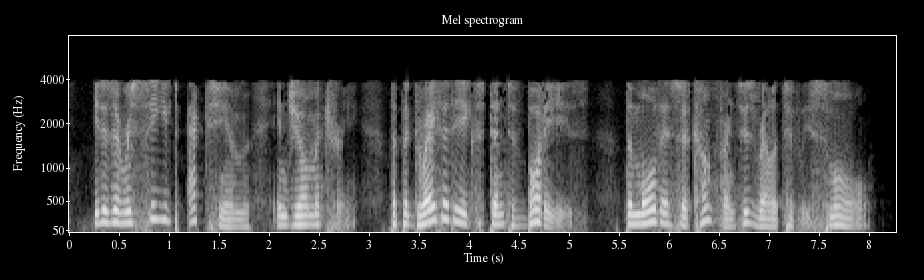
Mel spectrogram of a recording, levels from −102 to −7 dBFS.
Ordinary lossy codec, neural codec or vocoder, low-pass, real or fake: AAC, 16 kbps; codec, 16 kHz, 2 kbps, FunCodec, trained on LibriTTS, 25 frames a second; 7.2 kHz; fake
